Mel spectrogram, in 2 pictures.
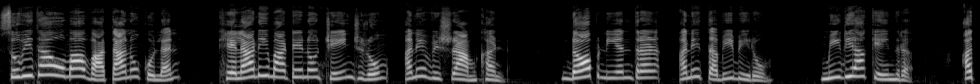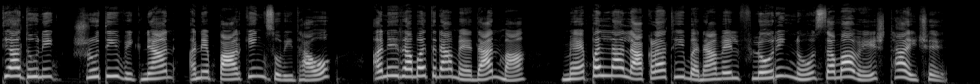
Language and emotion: Gujarati, neutral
